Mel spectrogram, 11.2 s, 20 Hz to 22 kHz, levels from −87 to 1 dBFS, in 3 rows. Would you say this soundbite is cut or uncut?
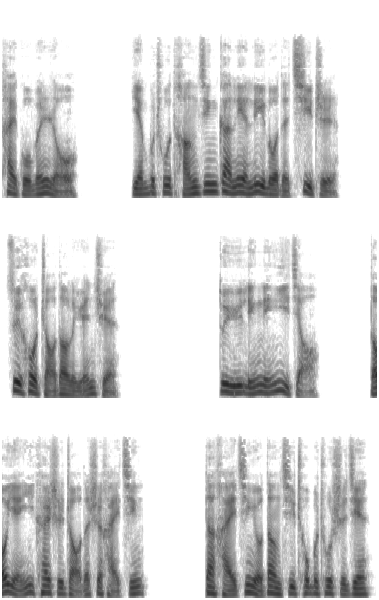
uncut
